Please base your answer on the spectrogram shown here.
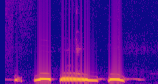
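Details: Spotted dove cooing in the 'giọng thổ' style: a short low note, then a level hollow coo, a long rolling coo sliding down in pitch, and a final arched coo, with no other sounds.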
